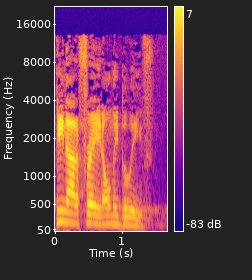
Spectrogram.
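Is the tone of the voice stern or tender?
stern. It is said in a firm, stern tone. The speaker calls it wrong. "I don't think he said it that way"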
